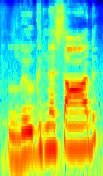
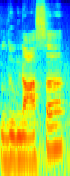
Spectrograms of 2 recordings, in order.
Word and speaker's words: Lughnasadh: story about lu dasa i actually thought for a longest time it was pronounced luke mossad which it is not even pronounced that way it's pronounced Lughnasa first of all but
